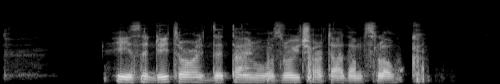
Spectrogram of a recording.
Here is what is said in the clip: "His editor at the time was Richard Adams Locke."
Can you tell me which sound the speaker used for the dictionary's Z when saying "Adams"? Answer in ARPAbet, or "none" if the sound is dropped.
S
